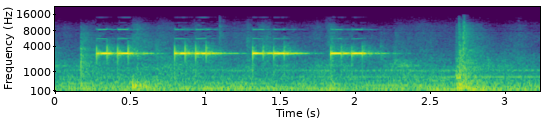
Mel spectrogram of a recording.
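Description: A smoke alarm sounds four rapid shrill beeping bursts in a regular pattern, loud and close, followed by a brief thump.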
